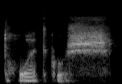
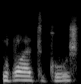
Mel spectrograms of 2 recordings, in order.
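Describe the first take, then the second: First: Droite, gauche whispered softly; hushed droite gauche; whispered count. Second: Said in the usual way. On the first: Real, not acted. Counting steps in downward dog.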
